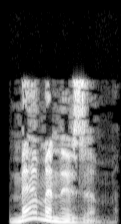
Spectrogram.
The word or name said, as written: mammonism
